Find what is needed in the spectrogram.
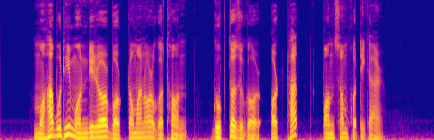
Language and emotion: Assamese, neutral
